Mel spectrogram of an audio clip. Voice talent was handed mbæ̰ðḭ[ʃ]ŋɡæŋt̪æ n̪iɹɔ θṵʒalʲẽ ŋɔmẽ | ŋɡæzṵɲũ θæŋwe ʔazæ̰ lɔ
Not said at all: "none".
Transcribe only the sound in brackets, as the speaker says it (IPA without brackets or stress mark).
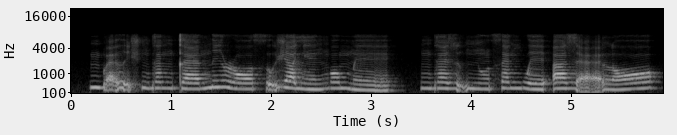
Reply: ʃ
